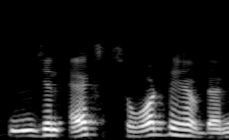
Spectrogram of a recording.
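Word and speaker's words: nginx: how it is pronounced basically it's an engine X so what they have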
